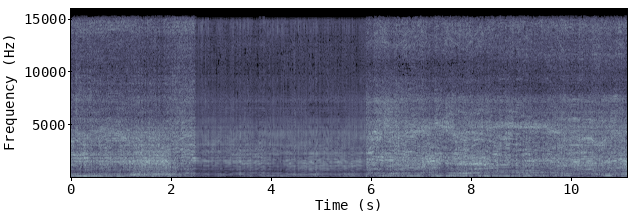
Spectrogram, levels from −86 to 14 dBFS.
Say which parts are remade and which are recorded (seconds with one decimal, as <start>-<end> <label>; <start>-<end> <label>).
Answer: 0.0-2.5 recorded; 2.5-5.9 remade; 5.9-11.1 recorded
